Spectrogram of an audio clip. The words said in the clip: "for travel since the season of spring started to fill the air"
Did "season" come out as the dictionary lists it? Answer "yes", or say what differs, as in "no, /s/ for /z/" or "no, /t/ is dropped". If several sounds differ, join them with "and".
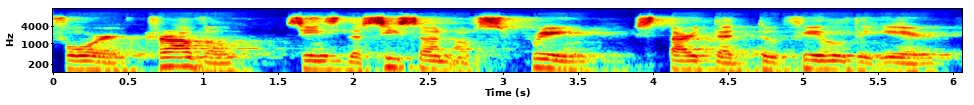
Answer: no, /s/ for /z/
